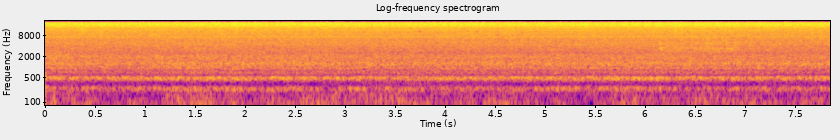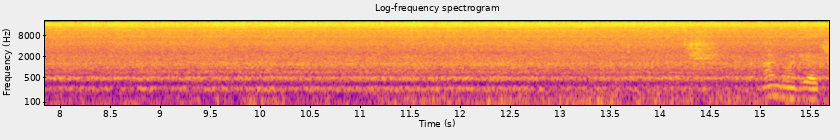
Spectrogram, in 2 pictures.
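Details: Swarming honey bees in a garden, early afternoon after a week of cold, damp weather, issuing from a hive: dense, steady droning hum with strong low bands, continuous throughout, a faint rustle near the end.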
